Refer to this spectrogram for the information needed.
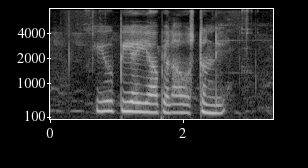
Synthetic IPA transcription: juːpiːɐjaːpɛlaːʋɐst̪und̪i

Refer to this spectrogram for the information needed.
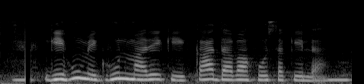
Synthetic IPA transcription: ɡeɦũmẽɡʱuːnmaːɾekekad̪aːʋaɦosəkela̰

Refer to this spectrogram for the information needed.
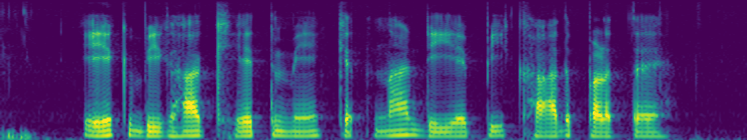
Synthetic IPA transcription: eːkbɪɡʱakʰeːt̪mẽkɪt̪naɖiːeːpikʰaːd̪pəɽt̪ɦɛː

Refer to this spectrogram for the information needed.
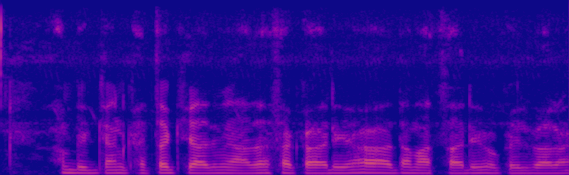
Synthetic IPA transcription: ɐbːɪɡjaːnkɐt̪ɐkiaːd̪miaːd̪ʱasɐkaːɾiaːd̪ʱamaːt̪saːɾiɦoːkəlbaːla

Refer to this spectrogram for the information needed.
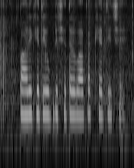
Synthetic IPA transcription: baɦaɾikʰet̪iupɾit͡ɕʰet̪eɾbapakʰːet̪it͡ɕʰḛ

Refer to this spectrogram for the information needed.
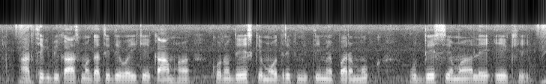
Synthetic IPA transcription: aːɾt̪ʰɪkbɪkaːsmẽɡət̪id̪eʋəikekaːmɦə | konod̪eːskemɔːd̪ɾɪknit̪imẽpəɾəmʊkʰ | ʊd̪ːesjəmẽleʔeːkɦḭː

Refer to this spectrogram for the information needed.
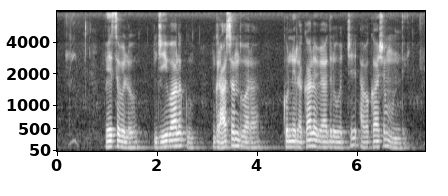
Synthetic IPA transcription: ʋɛːsɐʋɐlod͡ʒiːʋaːlɐkuɡɾaːʃɐnd̪ʋaːɾaːko̞nːiɾɐkaːlɐʋjaːd̪ɐluʋɐt͡ʃːeːʔɐʋɐkaːʃɐmund̪ḭ

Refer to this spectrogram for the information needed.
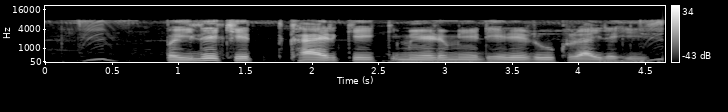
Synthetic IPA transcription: pəɦɪlekʰeːt̪̚kʰaːɪɾkemeːɽmẽɖʱeːɾeɾuːkʰɾaːiɾɐɦi

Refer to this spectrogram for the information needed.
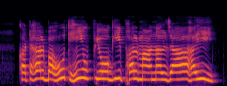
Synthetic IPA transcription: kəʈəlbəɦut̪ɦiupjoːɡipʰəlmaːnəld͡ʒaɦəi

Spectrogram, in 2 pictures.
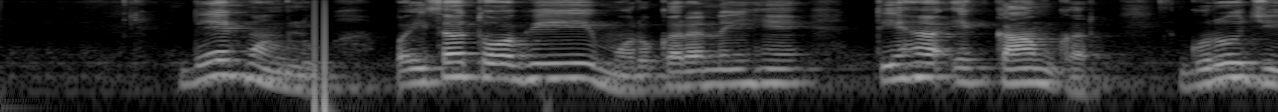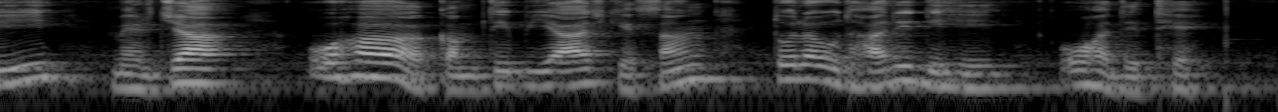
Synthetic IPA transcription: d̪eːkʰmɐ̃ŋɡlṵːpɐɪsat̪oɐbʱimoːɾokəɾanɐĩɦɛ̃ | t̪eːɦãʔeːkːaːmkɐɾ | ɡʊɾud͡ʒiːmɪɾd͡ʒaː | oɦkɐmt̪ibijaːd͡ʒkesɐ̃ŋɡt̪oːlaʊd̪ʱaːɾid̪ɪɦioːɦd̪eːt̪ʰeː

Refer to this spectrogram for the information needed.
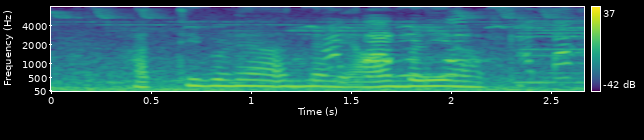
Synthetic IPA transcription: hɐt̪ːiɡɐɭeaːd̪meːleaːbɐɭijɐaːki

